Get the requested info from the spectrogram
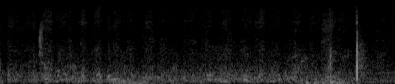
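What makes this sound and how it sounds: Fingertips and nails pull and rub the black elastic straps of a top close up, making a steady, soft scratchy rustle of fabric friction. Near the end, a couple of brief, sharp snaps cut through the rubbing.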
